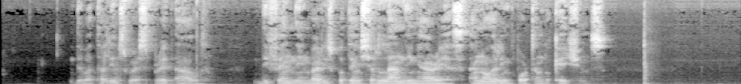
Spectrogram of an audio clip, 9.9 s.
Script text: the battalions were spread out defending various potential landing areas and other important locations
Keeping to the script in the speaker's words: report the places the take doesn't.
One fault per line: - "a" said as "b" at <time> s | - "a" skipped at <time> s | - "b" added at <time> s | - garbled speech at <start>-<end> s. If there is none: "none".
none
